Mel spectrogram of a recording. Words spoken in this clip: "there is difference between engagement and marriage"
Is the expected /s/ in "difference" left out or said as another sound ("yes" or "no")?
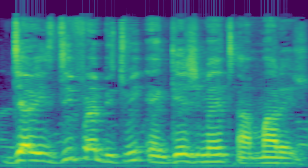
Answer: yes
